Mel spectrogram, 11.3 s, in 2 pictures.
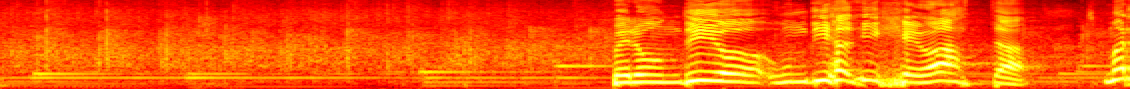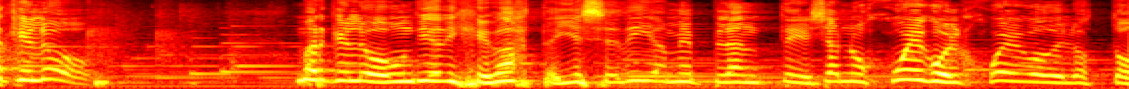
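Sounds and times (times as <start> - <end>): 
audience applause: 0.0 - 6.8
speech: 3.1 - 6.2, 7.2 - 11.2.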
